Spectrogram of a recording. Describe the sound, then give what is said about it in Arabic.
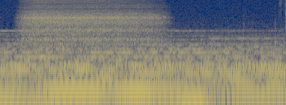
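Breathing during a breathing exercise: one long, airy breath hisses for about two seconds and then stops, over a steady tonal backing that continues throughout. “شهيق زفير شهيق”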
